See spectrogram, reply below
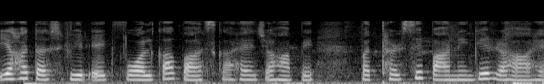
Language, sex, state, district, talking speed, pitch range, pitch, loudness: Hindi, female, Jharkhand, Ranchi, 175 wpm, 210-230 Hz, 215 Hz, -17 LUFS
